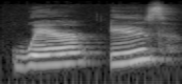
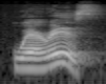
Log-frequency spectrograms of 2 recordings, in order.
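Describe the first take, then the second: First: The words are said separately, not linked. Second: The words are linked smoothly together.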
